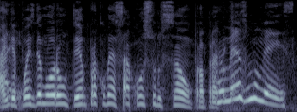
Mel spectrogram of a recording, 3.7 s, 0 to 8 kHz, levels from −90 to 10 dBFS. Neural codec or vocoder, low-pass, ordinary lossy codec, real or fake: codec, 16 kHz, 4 kbps, FreqCodec, larger model; none; none; fake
